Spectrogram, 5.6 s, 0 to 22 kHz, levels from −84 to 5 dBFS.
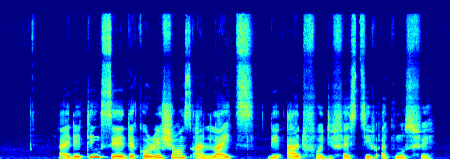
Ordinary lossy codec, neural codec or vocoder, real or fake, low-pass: none; none; real; none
